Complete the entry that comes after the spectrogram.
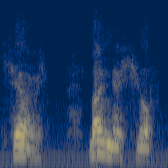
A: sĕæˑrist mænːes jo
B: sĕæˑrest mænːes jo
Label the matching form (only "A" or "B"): B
